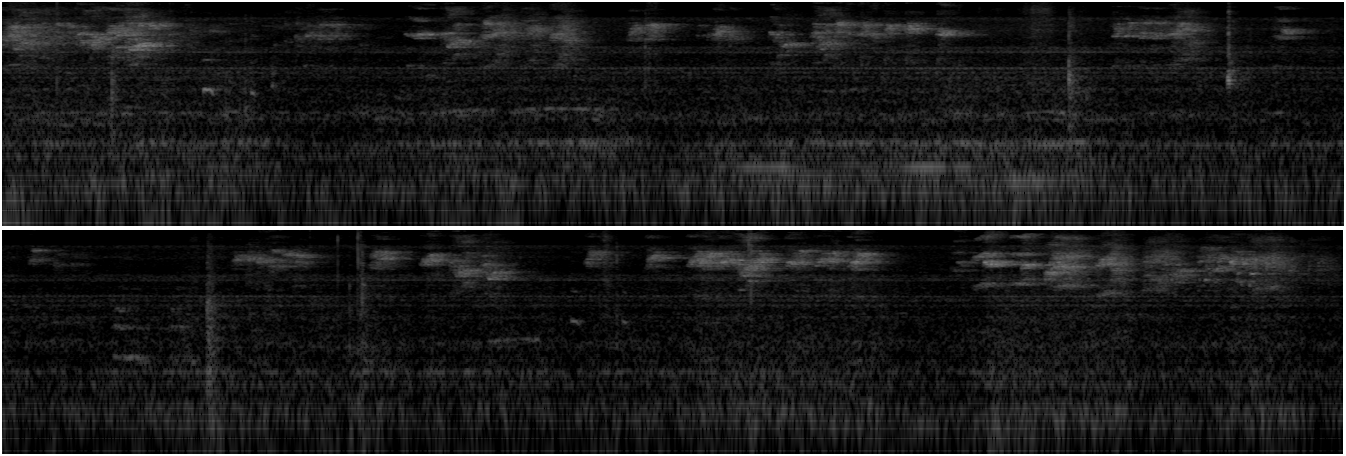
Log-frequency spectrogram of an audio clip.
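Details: Budgerigars in a pet store chatter and warble in a busy, overlapping chorus of high chirps.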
